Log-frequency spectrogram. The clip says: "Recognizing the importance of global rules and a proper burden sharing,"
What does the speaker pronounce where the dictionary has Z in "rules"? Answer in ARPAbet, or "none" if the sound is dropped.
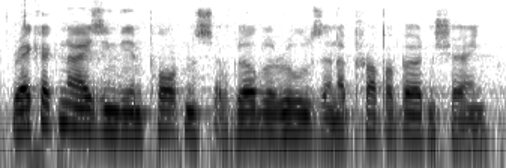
Z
